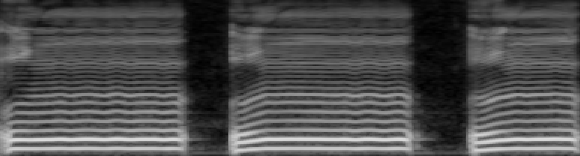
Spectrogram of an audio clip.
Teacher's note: এরপরের আয়াত ওয়া লা হামজা নুনজের ইং, ইং হবে অনুষ্কারের মতো, নুন সাকিনের বাম পাশে কব অক্ষর থাকার কারণে কব ইকফার নিয়ম হবে এখানে, নুন সাকিনটা নাকের ভিতরে গুনগুন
